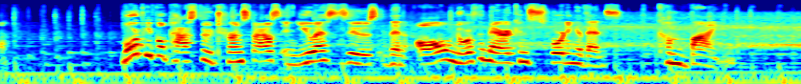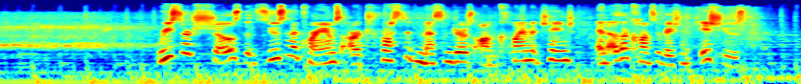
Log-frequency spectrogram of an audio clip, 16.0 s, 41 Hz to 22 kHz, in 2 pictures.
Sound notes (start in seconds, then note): 0.2 background music; 7.5 background music; 7.5 sound of people cheering; 15.7 background music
